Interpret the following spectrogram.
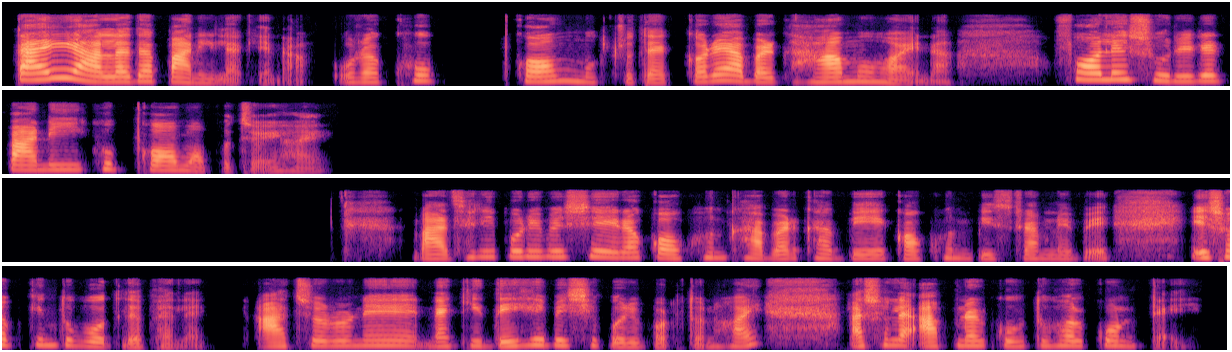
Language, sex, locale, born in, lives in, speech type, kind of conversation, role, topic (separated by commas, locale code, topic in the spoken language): Bengali, female, bn-BD, Bangladesh, Bangladesh, read, expert-assistant, expert, কেন কিছু প্রাণী ডাঙায় উঠে এলো, আর কিছু জলে থেকে গেল?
